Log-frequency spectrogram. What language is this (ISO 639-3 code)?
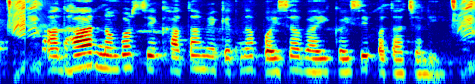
bho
